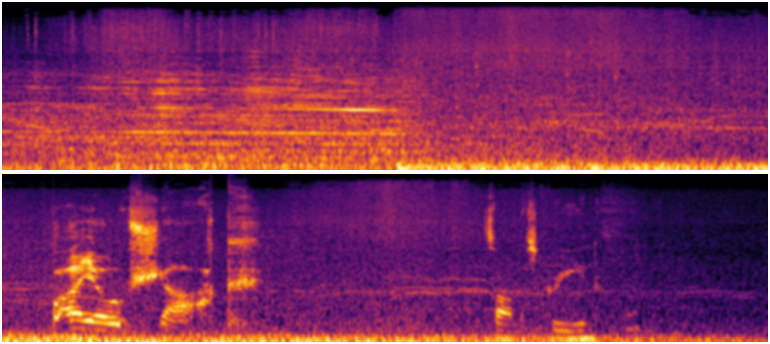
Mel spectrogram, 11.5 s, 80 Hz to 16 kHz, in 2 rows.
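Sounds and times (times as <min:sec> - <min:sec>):
airplane engine roar in flight: 0:00.0 - 0:11.4
faint high whine: 0:00.0 - 0:11.4
speech: 0:06.2 - 0:07.8, 0:09.4 - 0:10.3.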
